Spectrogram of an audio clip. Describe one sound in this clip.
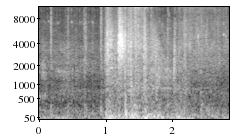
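An explosion booms loudly nearby.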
